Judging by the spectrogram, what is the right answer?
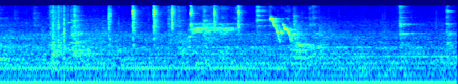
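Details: Budgerigar's unusual sneeze: a run of tiny, sharp, clicking sneezes with a brief squeaky chirp over steady room hum.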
